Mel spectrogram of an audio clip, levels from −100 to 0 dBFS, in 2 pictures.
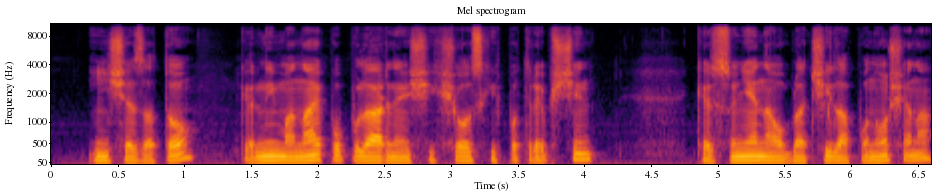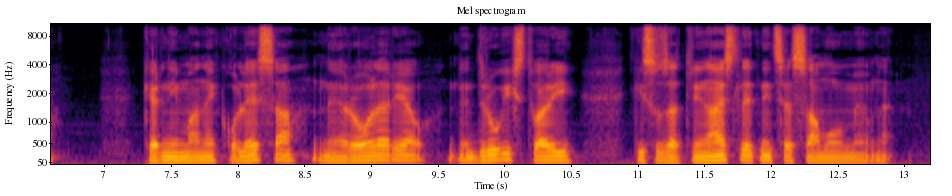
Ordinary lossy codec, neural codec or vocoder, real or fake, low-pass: none; none; real; 9.9 kHz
